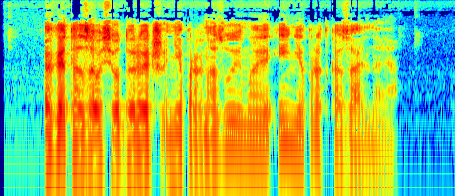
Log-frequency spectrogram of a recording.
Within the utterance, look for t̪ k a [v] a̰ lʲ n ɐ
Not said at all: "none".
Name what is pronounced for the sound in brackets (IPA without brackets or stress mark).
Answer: z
